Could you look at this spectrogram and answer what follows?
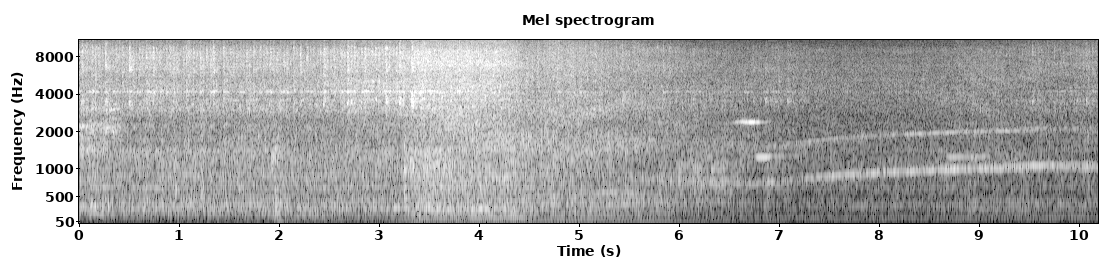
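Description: Car engine running and the car pulling away, swelling to its loudest about three to four seconds in and then fading into the distance. Near the end a faint high tone slowly rises and falls.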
